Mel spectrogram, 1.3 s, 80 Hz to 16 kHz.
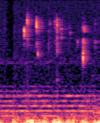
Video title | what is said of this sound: Warhammer Fantasy 5th Edition Unboxing! | They still have paint in. They still aren't dried out.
